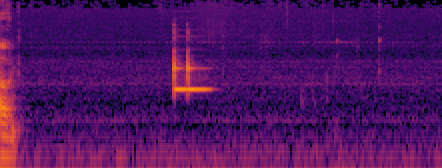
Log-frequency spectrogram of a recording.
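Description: Siri's short electronic chime from an iPod touch, sounding once about two seconds in. It marks that Siri has stopped listening to the spoken command and is processing it.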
